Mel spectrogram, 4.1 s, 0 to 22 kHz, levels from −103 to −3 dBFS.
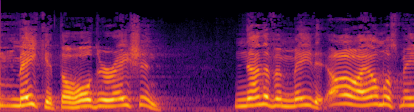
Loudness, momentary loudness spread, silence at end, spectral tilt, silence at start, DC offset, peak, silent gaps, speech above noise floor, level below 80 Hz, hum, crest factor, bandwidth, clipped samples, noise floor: -19 LUFS; 11 LU; 0 s; -6 dB/octave; 0 s; under 0.1%; -2 dBFS; none; 41 dB; -62 dBFS; none; 18 dB; 12 kHz; under 0.1%; -60 dBFS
